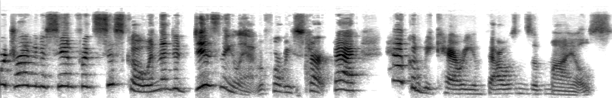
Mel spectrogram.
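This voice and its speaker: A woman puts on a character voice at an extremely high pitch. She keeps a moderate pace with hardly any pauses. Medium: read story. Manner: bright, gushing.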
